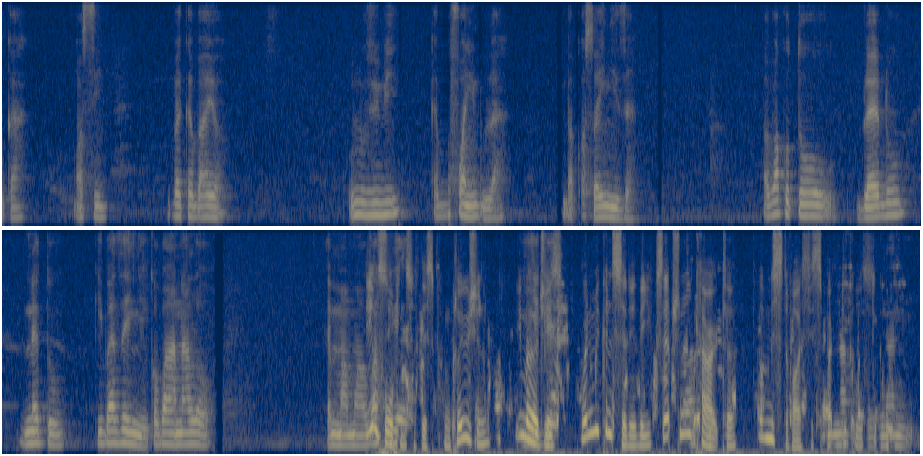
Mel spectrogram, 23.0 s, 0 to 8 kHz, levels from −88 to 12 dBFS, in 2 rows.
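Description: Between 4.96 and 8.26 s the speech picks up a string of small ticks, smears and hiccups, roughly seven of them, none longer than about 70 ms, while the voice stays clear around them. These are scattered short gaps: packets lost or arriving late here and there, each hole patched by the receiver extending the last bit of sound until real audio resumed.

From 13.28 to 13.32 s there is a single brief smear. That is short concealed packet loss. Around 20 ms of audio never reached the decoder in time, and the receiver filled the hole by carrying the preceding sound forward, from its pitch if voiced or as shaped noise if not, then blending back into the real signal.

At 14.14 to 14.26 s the sound holds as a buzz or fading hiss and then jumps ahead, with about 100 ms of speech simply missing. This burst of packet loss is a run of consecutive packets that were lost or arrived too late. Concealment stretched the last sound and faded it out before the stream resumed further on.

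From 16.55 to 17.75 s and again from 18.33 to 22.64 s, a delayed copy of the voice trails 377 ms behind, about 15 dB below the speech at first and then about 10 dB below. This is echo leak: a far end playing the call through a loudspeaker, likely with an echo canceller that failed to remove everything its microphone picked up, so the residue was sent back.

In four places the talker's voice dips, dulls or breaks into pieces: 16.44 to 16.72 s (down about 15 dB), 17.56 to 18.58 s (down about 30 dB), 19.66 to 20.72 s (down about 25 dB), and 21.62 to 22.84 s (down about 15 dB). This is speech suppressed in double talk, likely caused by the echo canceller being unable to separate the near talker from the loudspeaker echo and turning both down. Throughout the clip, the call path's G.722 coding leaves nothing above 8 kHz.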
